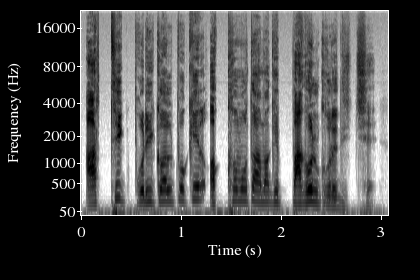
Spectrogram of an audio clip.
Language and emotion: Bengali, angry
